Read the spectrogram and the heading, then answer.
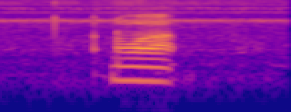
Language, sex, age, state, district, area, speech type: Santali, male, 18-30, West Bengal, Purulia, rural, spontaneous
